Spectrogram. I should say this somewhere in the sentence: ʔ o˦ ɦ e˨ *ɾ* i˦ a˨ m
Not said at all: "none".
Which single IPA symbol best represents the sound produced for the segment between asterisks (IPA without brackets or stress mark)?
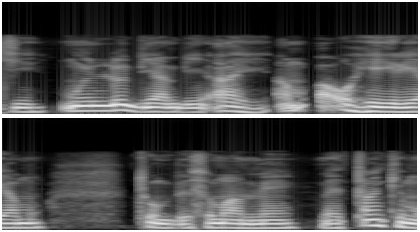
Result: ɾ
